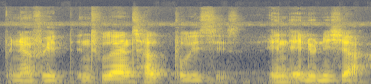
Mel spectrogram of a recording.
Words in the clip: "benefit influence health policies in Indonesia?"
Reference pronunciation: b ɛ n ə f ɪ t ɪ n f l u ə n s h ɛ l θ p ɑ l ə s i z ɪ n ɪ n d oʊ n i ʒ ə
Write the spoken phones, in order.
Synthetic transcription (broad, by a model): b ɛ n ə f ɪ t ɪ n f l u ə n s h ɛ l p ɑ l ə s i s ɪ n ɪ n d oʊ n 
